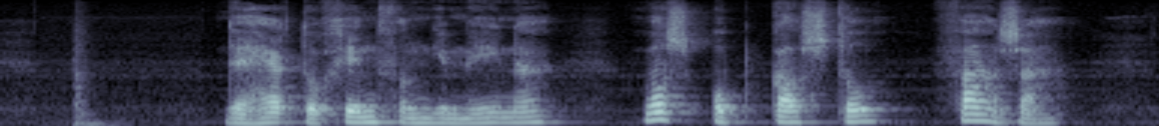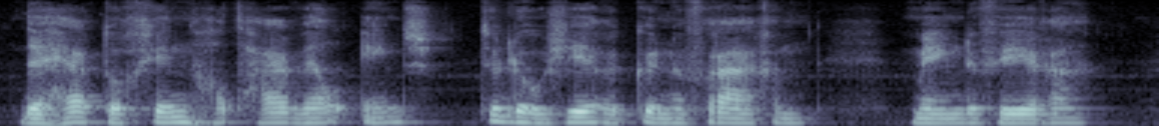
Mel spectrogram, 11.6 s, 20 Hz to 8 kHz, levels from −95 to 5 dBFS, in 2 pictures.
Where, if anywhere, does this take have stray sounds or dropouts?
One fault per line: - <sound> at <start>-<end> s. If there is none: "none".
- thud at 0.4-0.7 s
